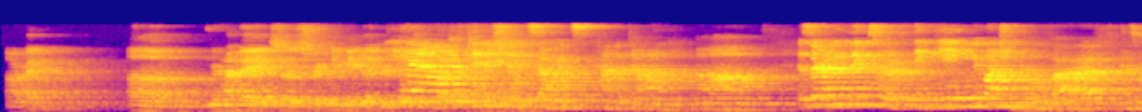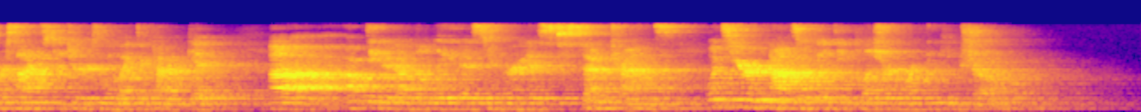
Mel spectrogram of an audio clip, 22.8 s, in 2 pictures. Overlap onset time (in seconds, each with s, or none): 3.8 s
